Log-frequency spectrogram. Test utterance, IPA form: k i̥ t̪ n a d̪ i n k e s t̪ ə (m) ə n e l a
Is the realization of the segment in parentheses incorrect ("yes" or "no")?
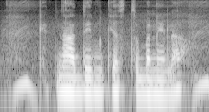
yes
